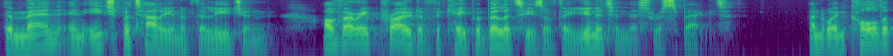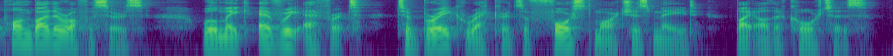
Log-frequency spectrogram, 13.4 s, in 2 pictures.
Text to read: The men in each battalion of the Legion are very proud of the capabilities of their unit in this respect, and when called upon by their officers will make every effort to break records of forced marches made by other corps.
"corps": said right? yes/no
no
